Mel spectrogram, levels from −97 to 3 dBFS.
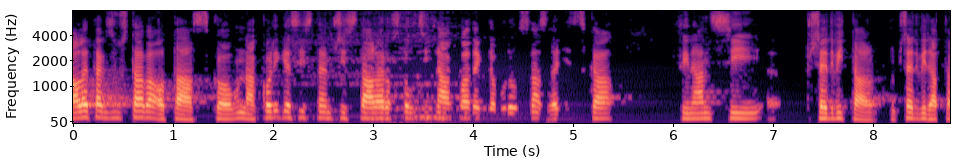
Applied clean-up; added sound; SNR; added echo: classical method spectral subtraction.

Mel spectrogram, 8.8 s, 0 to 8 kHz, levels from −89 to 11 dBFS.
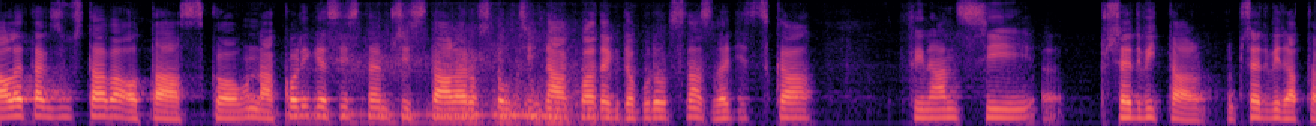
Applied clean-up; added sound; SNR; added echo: neural mask model RNNoise.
